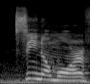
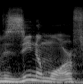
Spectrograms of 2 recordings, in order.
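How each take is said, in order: First: The word begins with a ks sound. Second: The word begins with a z sound. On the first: The speaker calls it right. "an X in the beginning sound" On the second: The speaker calls it wrong. "the stupid Z sound for no reason"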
